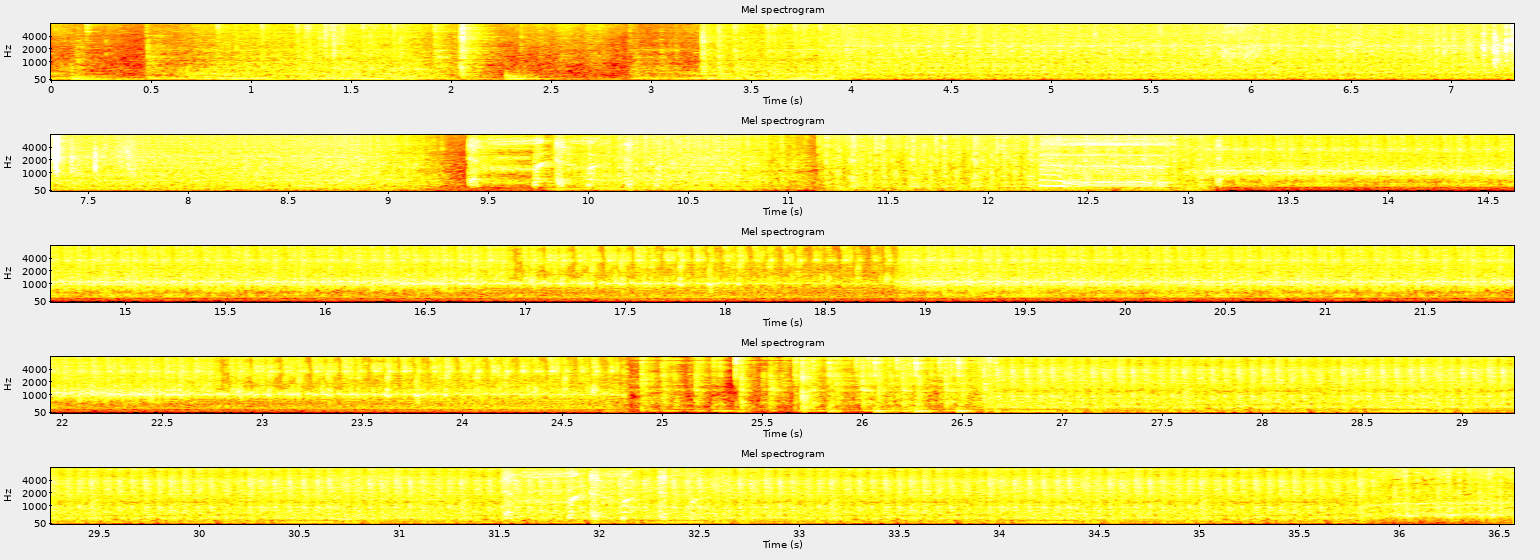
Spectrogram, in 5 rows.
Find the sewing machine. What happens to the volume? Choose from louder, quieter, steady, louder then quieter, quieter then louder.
steady.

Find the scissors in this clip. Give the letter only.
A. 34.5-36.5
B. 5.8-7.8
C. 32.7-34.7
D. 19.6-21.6
B.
